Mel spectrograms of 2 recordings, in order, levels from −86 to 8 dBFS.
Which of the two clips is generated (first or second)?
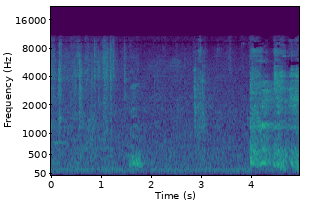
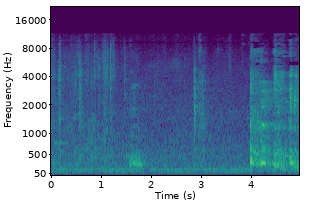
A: first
